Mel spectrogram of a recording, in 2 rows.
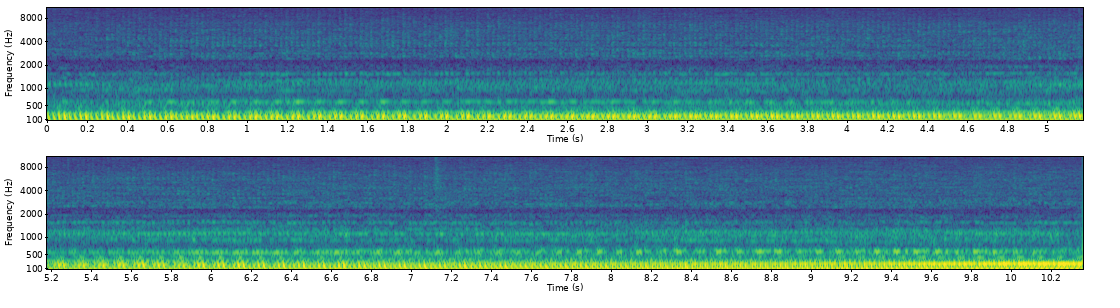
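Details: Toyota MR2 with Gen5 engine swapped in from a Caldina, first start with no exhaust fitted: loud open-pipe rumble, fairly even beat around idle, settling smoothly after revving; normal idle.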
